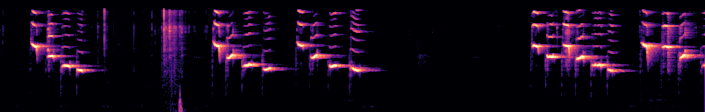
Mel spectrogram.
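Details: Daily singing of a lesser green leafbird: clusters of high, clear descending notes sliding from piercing to mid-pitched, delivered in short rapid phrases with gaps of silence, one soft thump between them.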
